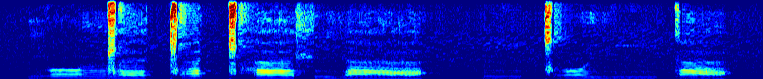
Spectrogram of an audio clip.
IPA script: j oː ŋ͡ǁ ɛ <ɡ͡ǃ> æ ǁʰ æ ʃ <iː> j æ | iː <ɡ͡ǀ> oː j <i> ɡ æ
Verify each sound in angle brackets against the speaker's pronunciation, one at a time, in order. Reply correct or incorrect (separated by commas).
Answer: incorrect, incorrect, correct, incorrect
